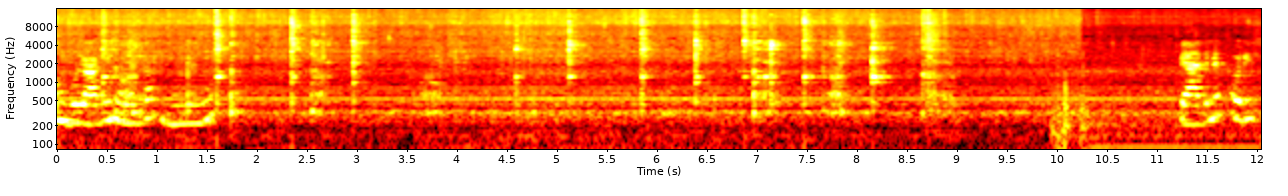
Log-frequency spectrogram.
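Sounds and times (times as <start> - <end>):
onions sizzling in hot oil: 0.0 - 12.0
spoon scraping a pot: 0.4 - 4.0, 4.6 - 9.0.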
